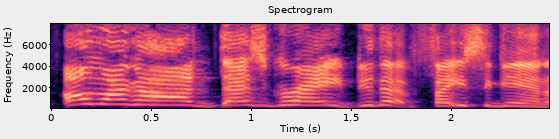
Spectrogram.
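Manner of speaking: excited director. Retold or imitated. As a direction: gush about it like a thrilled director. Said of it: "the director was like".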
